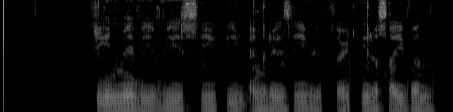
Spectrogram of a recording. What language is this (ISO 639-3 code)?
urd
